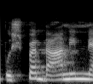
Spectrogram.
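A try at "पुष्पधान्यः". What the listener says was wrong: పుష్పధాన్య. Okay, మీరు ఒక నా ఎక్స్ట్రా యాడ్ చేశారా? నియే న్యహ అవుతుంది అనమాట. లేఖని లేఖన్య అయింది కదా, అట్లా. పుష్పధాని పుష్పధాన్య.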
